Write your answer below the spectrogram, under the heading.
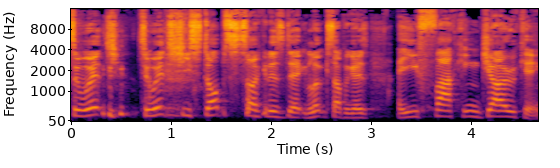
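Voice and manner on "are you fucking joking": put-on strong Cockney accent, higher. Retelling what a woman said in a video, in a very Cockney accent. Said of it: "In the very Cockney accent".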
